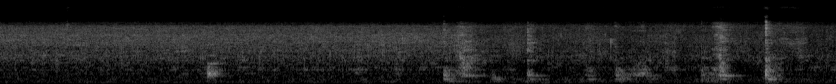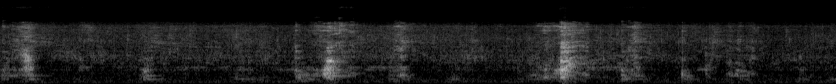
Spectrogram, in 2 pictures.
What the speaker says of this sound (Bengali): গোটা জিরে ফোড়ন দেব, একটু বেশিই দেব গোটা জিরেটা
